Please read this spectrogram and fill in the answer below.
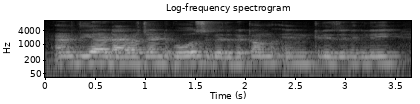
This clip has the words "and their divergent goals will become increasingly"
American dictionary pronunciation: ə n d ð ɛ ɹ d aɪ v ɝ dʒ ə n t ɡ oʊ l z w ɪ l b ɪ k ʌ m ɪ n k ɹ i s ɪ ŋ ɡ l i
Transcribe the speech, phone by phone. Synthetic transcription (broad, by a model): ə n d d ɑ ɹ d aɪ v ɝ dʒ ə n t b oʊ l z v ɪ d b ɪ k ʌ m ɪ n k ɹ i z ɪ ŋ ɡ l i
